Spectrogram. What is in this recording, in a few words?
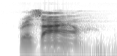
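"resile", US English; pronunciations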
